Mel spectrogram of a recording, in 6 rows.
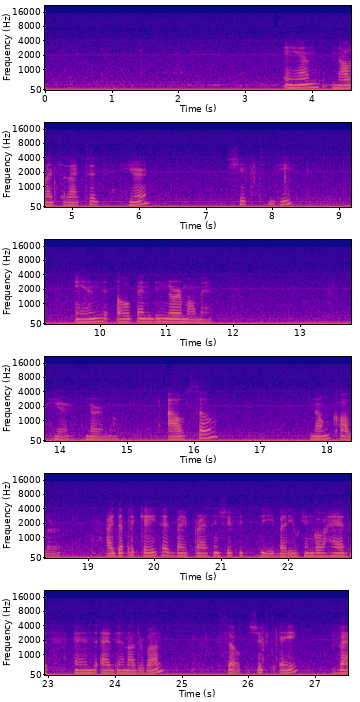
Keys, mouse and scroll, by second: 0.6 scroll down 3, 0.8 middle click, 1.7 scroll down 2, 2.0 scroll up 2, 3.9 click, 4.7 scroll down 4, 5.2 middle click, 5.6 scroll up 2, 6.1 click, 6.8 scroll down 2, 7.1 scroll up 1, 8.1 shift+d, 9.4 shift+middle click, 9.8-10.5 scroll up 9, 11.1 click, 15.0 scroll down 1, 15.2 middle click, 16.1 click, 18.1 scroll down 4, 18.5 middle click, 19.2 click, 20.4 scroll down 2, 20.6 middle click, 20.9-21.2 scroll up 3, 21.7 middle click, 23.8-24.4 scroll up 4, 26.3 shift+a.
